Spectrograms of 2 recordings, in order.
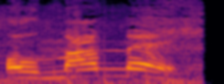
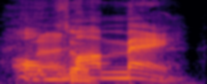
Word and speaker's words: Omameh: And so he pronounced the name for us. – Omameh. – Do we have to say that every time that way? – Omameh. – That's how you say the guy's name.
